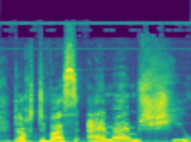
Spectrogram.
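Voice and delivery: ordinary delivery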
